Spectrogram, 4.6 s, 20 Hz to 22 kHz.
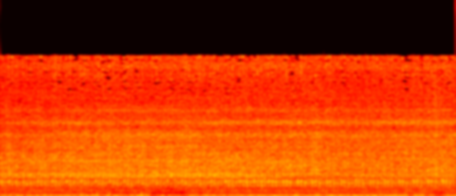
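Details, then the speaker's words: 2020 Toyota Innova 2.8 diesel, restarted after repair: steady deep idle with even low rumble, the earlier scraping noise gone; normal idle after replacing the worn front alternator bearing. "tahimik na tahimik na wala na wala na yung kumpo"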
